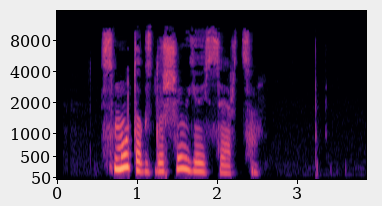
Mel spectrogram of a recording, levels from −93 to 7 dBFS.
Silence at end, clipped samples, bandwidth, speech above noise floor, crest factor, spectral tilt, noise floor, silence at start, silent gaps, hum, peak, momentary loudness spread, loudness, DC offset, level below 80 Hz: 1.35 s; under 0.1%; 11 kHz; 54 dB; 18 dB; -4.5 dB/octave; -77 dBFS; 0.55 s; none; none; -6 dBFS; 19 LU; -23 LUFS; under 0.1%; -72 dBFS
